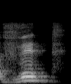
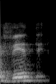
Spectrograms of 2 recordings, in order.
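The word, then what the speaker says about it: ב: Por que é vet e não bet? Eu expliquei isso para vocês na aula passada, Com um pontinho no meio, ela se torna bet, mas sem o pontinho, ela se torna vet, ok?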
